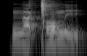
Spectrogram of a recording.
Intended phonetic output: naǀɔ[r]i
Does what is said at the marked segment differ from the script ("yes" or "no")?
yes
